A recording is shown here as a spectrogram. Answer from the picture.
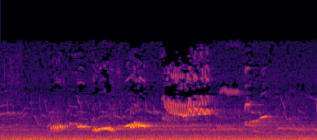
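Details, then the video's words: Male common blackbird singing in spring: low, mellow fluted warbles rising and falling, followed by a brief high, squeaky twitter, with a steady hum of background noise throughout. "Samiec kosa i śpiew (Turdus merula) blackbird sings"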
